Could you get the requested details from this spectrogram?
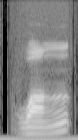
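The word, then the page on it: weng: tone 3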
